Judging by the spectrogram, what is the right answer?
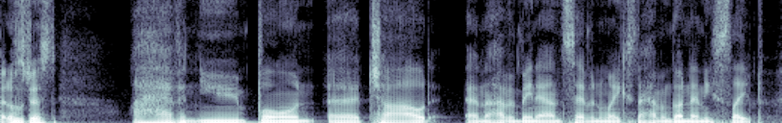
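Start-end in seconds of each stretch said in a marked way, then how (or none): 1.1-6.2 acted whispering. Retelling what a friend said into an ear: imitating someone whispering. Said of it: "Why are you whispering that?".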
